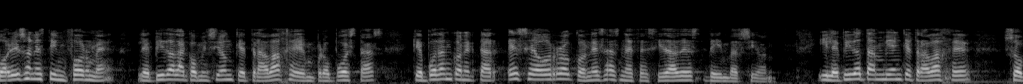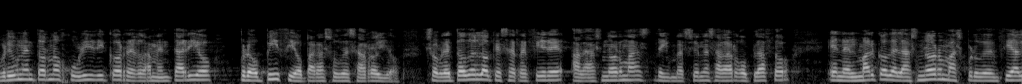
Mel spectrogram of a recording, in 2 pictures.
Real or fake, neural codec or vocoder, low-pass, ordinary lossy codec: fake; codec, 16 kHz, 16 kbps, FreqCodec, smaller model; 5.4 kHz; none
